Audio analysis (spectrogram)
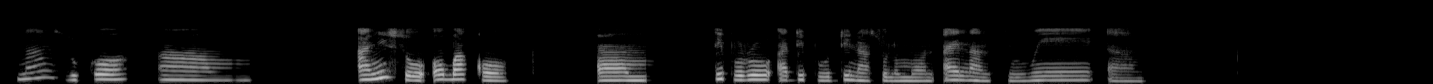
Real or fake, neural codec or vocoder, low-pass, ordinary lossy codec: real; none; 5.4 kHz; none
